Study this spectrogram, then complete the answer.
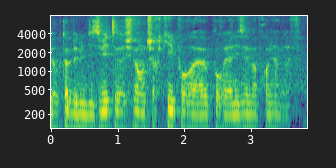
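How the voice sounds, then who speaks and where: Noticeable background noise sits behind a man talking at a fairly quick pace. His fairly low voice has monotone, flat intonation. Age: 20s. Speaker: hair transplant patient. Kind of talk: interview. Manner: hesitant, many fillers.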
